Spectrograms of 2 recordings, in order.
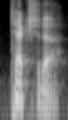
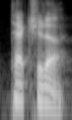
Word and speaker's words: Takeshita: It's Takeshita. Thank you, Takeshita.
